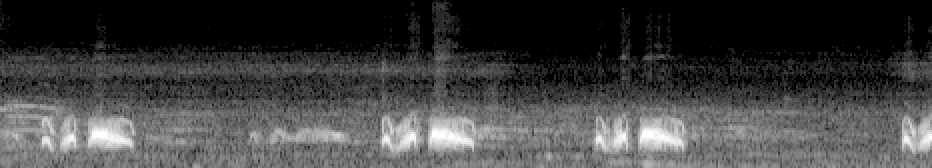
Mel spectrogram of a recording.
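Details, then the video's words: A spotted dove, stirred up to fight, calls repeatedly. Each phrase has two short, clipped notes and then a longer, mellow, descending coo, repeated about every two and a half seconds, with faint soft murmurs in between. "cu gáy thúc đấu & gáy gọi"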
